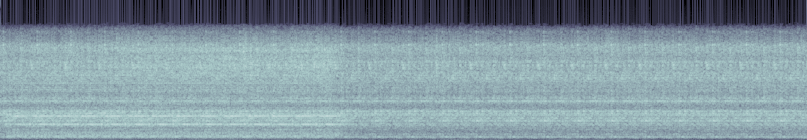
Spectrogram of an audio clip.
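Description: RC model tank's sound unit playing a steady simulated engine idle through its speaker, joined by the whine of the gun barrel's elevation drive as the barrel lowers. The whine stops about three and a half seconds in, leaving the idle alone.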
